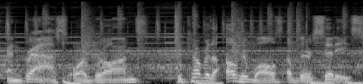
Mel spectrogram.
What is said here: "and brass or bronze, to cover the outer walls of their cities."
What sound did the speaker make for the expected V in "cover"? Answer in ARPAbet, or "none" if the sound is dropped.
V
